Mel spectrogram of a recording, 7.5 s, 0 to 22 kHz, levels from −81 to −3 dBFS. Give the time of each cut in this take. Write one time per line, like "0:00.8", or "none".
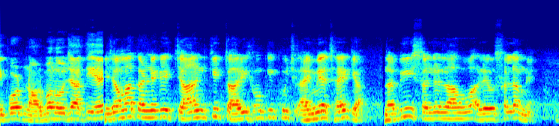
0:01.4
0:05.1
